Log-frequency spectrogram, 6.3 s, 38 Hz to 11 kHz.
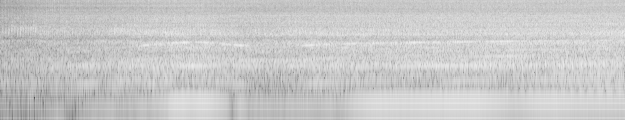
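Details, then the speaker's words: Skoda Rapid 1.6 16V CFNA, warm, after exhaust manifold cracks welded, backpressure gauge in upper O2 port, revs held near 2,500; even idle then clean climbs, faint exhaust puff as a small leak still blows underneath; otherwise normal idle and revving. "Так, ребят, сейчас звук у мотора нормализовался, но он у меня на самом деле уже и прогрет."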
